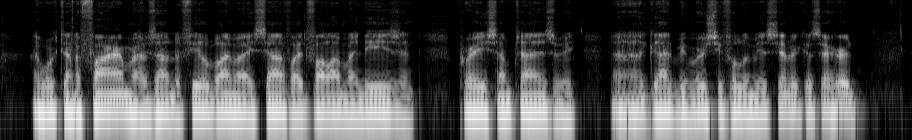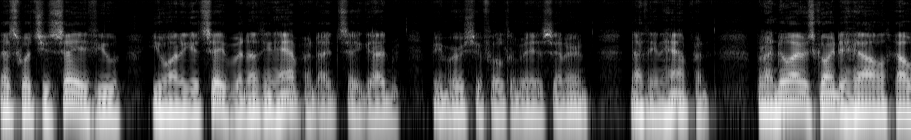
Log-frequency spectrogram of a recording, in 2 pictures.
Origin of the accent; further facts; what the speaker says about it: Detroit, Michigan, United States; born there; I was born in the Detroit area, Detroit suburb, to a non-Christian family.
